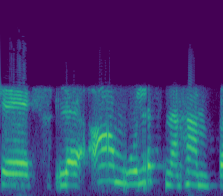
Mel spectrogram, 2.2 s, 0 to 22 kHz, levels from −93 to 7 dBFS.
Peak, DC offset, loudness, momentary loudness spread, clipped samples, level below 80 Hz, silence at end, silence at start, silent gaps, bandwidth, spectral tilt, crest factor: -10 dBFS; under 0.1%; -23 LUFS; 5 LU; under 0.1%; -74 dBFS; 0 s; 0 s; none; 6.2 kHz; -5.5 dB/octave; 12 dB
